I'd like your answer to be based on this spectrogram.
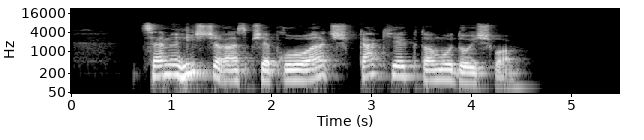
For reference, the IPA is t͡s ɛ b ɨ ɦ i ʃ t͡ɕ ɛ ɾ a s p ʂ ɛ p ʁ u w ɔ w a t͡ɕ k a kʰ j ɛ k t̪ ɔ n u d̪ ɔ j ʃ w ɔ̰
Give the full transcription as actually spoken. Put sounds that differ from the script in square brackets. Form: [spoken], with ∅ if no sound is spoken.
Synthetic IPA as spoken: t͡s ɛ [m] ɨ ɦ i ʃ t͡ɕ ɛ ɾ a s p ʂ ɛ p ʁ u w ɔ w a t͡ɕ k a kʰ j ɛ k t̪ ɔ [m] u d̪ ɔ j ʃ w ɔ̰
